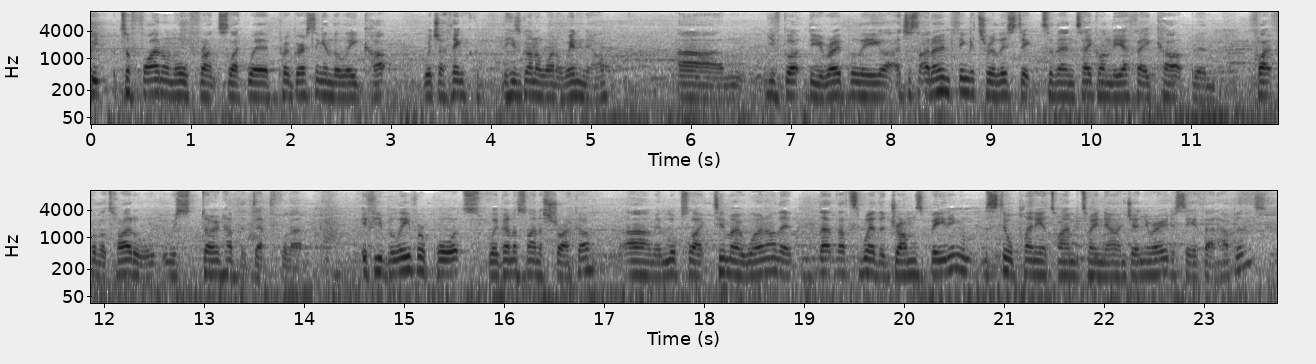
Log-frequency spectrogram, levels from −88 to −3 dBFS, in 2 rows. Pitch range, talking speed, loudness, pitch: 145-160 Hz, 235 wpm, -20 LUFS, 150 Hz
